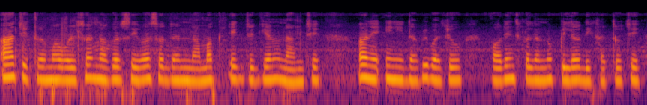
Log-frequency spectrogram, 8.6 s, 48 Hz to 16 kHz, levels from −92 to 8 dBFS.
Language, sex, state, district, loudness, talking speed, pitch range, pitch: Gujarati, female, Gujarat, Valsad, -20 LUFS, 140 wpm, 190-205 Hz, 195 Hz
